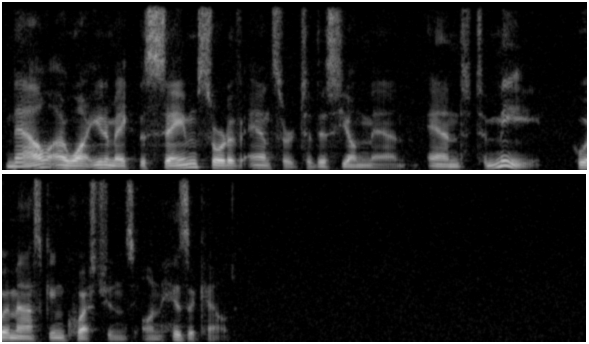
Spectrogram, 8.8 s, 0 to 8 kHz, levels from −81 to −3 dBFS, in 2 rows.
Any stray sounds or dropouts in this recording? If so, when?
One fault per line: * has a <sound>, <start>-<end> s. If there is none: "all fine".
all fine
